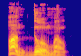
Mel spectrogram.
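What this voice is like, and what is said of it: Mocking imitation. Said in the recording (Russian): “передразнил”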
